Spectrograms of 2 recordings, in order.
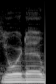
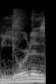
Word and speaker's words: Yorda: funny that they spelled yorta's name as jorda like i guess they thought people would pronounce it like a scandinavian j and assume it's said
